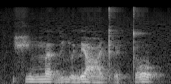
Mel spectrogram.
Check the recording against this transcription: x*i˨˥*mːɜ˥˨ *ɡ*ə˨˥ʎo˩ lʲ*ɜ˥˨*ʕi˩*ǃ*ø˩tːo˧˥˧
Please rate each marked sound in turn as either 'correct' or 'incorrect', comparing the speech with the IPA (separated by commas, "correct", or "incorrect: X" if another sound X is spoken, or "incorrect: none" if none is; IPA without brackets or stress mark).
incorrect: i˧˥˧, correct, correct, incorrect: tʼ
